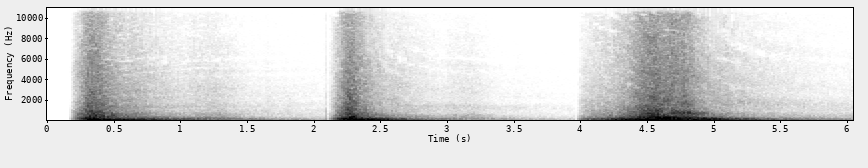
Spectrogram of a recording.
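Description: Three whoosh sound effects about two seconds apart, each starting suddenly and fading away over a second or two. The third swells up more slowly before it fades.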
